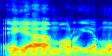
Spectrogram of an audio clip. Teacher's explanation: اس میں را موٹا ہے یا مریم میں کیونکہ را ساکن سے پہلے زبر ہے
